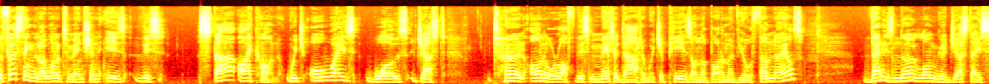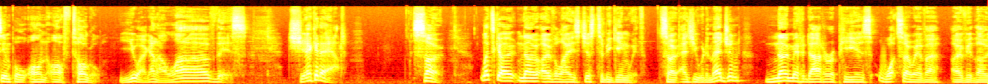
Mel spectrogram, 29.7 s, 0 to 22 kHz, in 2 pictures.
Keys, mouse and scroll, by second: 18.4 click, 23.9 click.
